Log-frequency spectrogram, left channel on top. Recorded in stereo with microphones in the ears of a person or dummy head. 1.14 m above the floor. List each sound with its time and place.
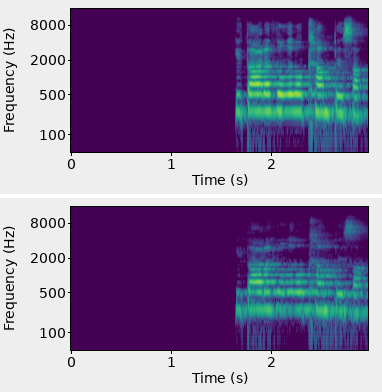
1.6 s a woman speaking: 60° left (ahead or behind), 0.6 m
